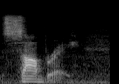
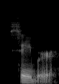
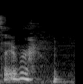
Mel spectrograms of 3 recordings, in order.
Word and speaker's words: Sabre: have decided to call their saber series named Sab it yes it is pronounced saber you sure it's saber not Sab as I've heard some people say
